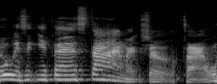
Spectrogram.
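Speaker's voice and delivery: very high, loud, put-on fifties landlady accent. Retelling how a costumed young woman greeted them: imitating her 1950s landlady accent. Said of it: "she was like doing accents and everything".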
